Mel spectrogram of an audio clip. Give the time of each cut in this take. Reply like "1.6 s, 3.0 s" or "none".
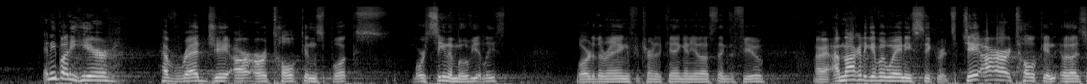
9.6 s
